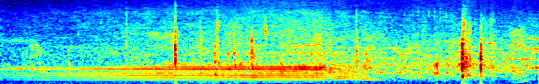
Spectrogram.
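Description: A small model airplane engine buzzing at a steady pitch, then dropping in pitch and fading a little past halfway. A sharp knock sounds near the end.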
